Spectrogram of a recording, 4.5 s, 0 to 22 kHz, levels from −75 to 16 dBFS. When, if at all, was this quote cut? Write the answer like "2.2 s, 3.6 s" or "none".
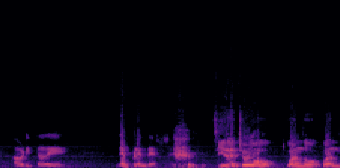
2.7 s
